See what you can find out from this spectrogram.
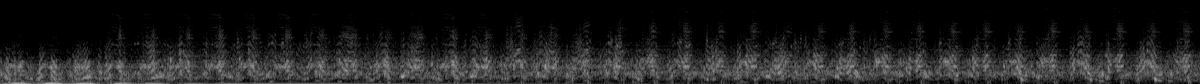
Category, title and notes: Sound effects > Electronic / Design
Felching Fish
commons, creative, free, industrial-noise, noise, royalty, sci-fi, scifi, sound-design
